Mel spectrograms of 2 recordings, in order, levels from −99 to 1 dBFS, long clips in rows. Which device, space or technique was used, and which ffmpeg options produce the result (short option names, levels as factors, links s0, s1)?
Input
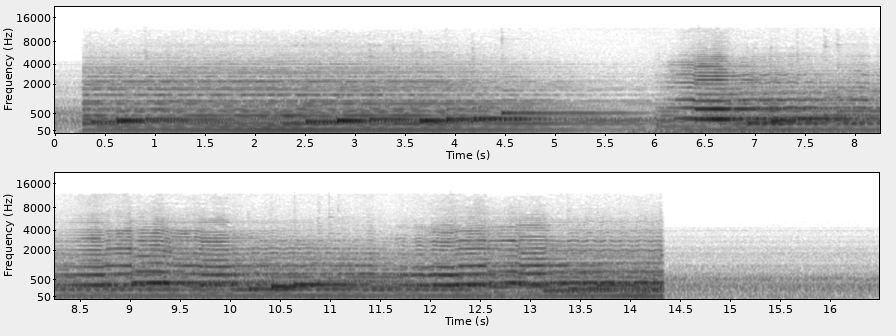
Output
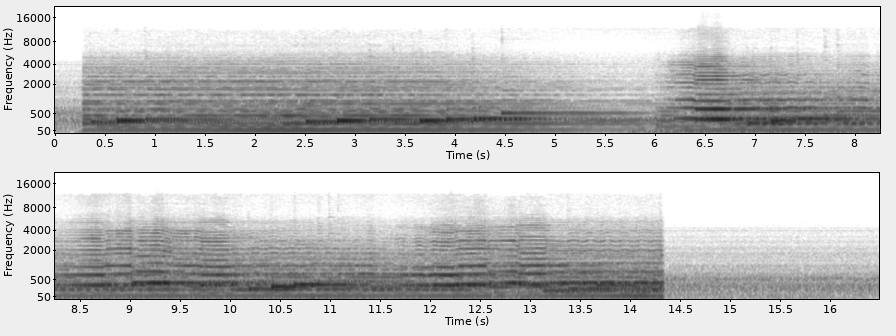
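exciter from parts: -filter_complex "[0:a]asplit=2[s0][s1];[s1]highpass=f=3500:w=0.5412,highpass=f=3500:w=1.3066,asoftclip=type=tanh:threshold=0.0112,highpass=f=4600:w=0.5412,highpass=f=4600:w=1.3066,volume=0.501[s2];[s0][s2]amix=inputs=2:normalize=0,volume=0.841"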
